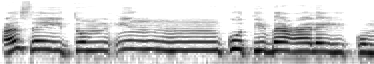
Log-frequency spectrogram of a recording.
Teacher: ഐനിൻ്റെ സൗണ്ടിന് തൊണ്ടയുടെ മധ്യഭാഗത്ത് തന്നെ കൊണ്ടുവരിക. ഹംസയുടെ സൗണ്ടായി പോവാതെ നോക്കണേ.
